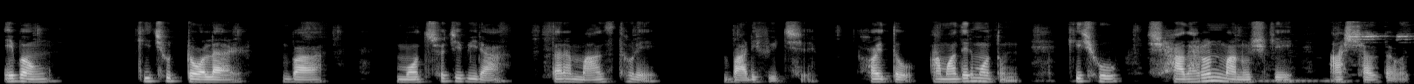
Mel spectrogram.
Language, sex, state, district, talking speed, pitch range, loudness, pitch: Bengali, male, West Bengal, North 24 Parganas, 75 wpm, 115-145 Hz, -21 LUFS, 130 Hz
